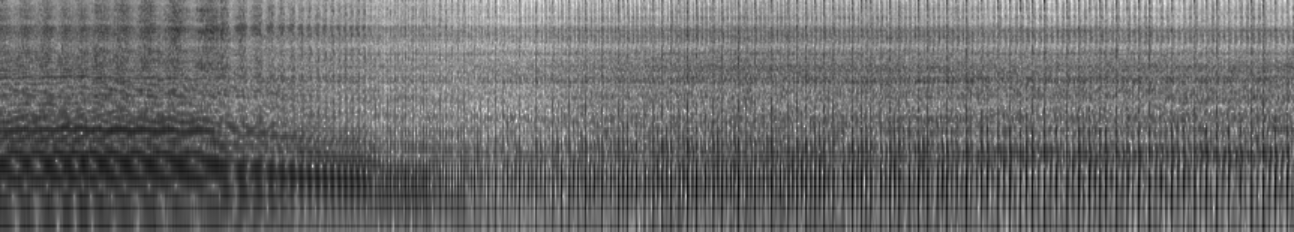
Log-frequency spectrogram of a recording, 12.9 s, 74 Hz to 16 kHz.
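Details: O.S. FS-91S II four-stroke glow engine on test stand, first run: high buzzing note drops in pitch, then settles into crisp, steady rapid firing with no sag or misses. Owner says it feels freer at operating temperature; normal running.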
